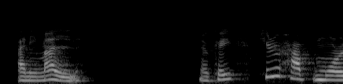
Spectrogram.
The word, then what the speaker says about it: animal: Okay, so Spanish words that end in al are stressed in the last syllable. For example, animal.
